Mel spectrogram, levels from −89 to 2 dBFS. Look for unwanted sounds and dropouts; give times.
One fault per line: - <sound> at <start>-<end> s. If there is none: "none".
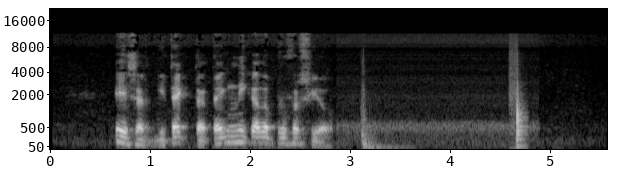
- thud at 3.1-3.7 s
- thud at 4.6-4.8 s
